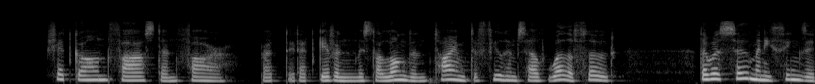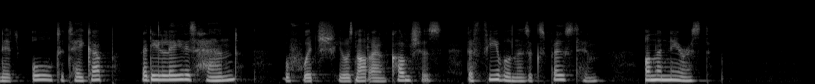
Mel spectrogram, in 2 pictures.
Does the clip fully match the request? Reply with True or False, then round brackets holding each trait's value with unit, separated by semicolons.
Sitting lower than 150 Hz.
False (185 Hz)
